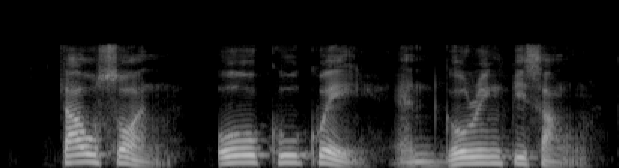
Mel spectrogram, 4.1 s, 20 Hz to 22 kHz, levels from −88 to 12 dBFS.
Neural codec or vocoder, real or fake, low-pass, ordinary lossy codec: codec, 16 kHz, 4.8 kbps, FACodec; fake; 7.2 kHz; none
